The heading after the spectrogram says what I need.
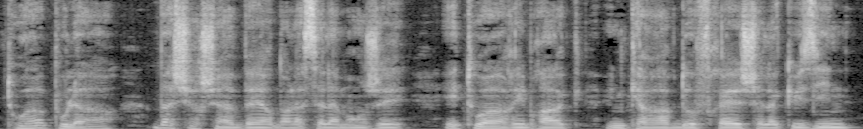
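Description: A man with a low, unhurried, mellow voice and a slight roughness plays a jovial army captain, a hearty convalescent officer. He addresses his wounded soldiers, shifting between commanding orders and real affection.

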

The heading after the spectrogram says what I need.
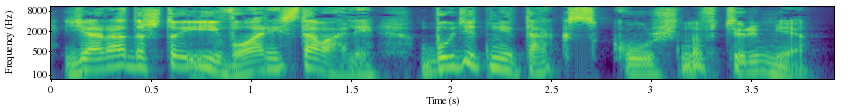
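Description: A man's voice: sing-song, fairly quick, vocal fry, a bit bright, slightly rough, heavily acted. A man voicing a brash green-skinned alien female thief who gloats and mocks. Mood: gloating mockery. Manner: shrill, gloating.

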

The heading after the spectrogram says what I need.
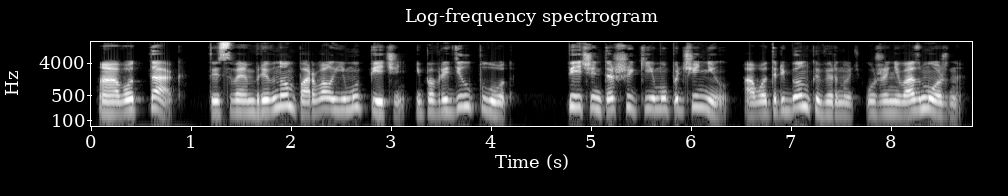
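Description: A woman's voice: lowish voice, dark tone, dry recording, studio quality, lightly acted. A woman reading an audiobook voices a male possum who bluntly scolds someone. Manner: stern, reproachful.

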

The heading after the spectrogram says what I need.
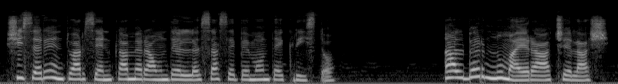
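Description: A woman narrates a classic novel in a steady, even voice. Her pitch sits a little high. The recording is dry and close, with no room sound. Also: clear, resonant tone, dry recording. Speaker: audiobook narrator.

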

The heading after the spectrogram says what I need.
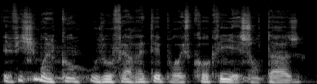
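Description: A man reading a story voices an arrogant nobleman who turns low-voiced and trembling when cornered. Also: lively intonation, fast, warm tone, slightly rough. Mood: haughty. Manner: haughty, later low and trembling. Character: arrogant then frightened nobleman, adult man.

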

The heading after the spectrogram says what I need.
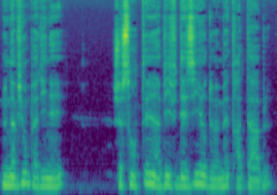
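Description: Man, audiobook narrator, warm dark tone, breathy edge, measured literary reading. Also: mid-range voice. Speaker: audiobook reader. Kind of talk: scripted narration of a classic novel.

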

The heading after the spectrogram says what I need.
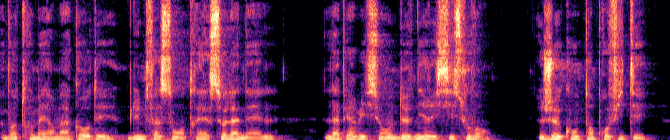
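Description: A man's voice: mid-range voice, fairly even intonation, normal speed, mellow, slightly rough, close to an everyday voice. A man reading the lines of a frank, determined rich American, blunt and earnest.

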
